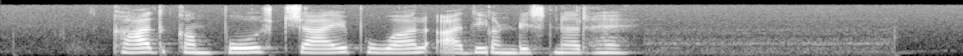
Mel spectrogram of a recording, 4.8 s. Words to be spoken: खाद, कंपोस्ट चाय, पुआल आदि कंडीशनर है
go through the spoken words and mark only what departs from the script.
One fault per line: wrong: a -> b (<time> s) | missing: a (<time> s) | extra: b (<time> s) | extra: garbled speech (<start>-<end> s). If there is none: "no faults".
no faults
